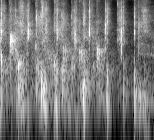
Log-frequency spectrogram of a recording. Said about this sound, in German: Vielen Dank, äh, verehrtes Publikum. Ihr wart großartig. Ein Applaus an das Publikum.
